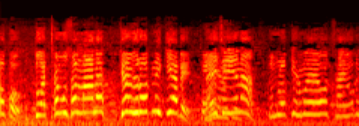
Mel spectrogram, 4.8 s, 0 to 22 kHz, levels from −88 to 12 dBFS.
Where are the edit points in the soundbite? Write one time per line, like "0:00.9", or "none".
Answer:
0:02.6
